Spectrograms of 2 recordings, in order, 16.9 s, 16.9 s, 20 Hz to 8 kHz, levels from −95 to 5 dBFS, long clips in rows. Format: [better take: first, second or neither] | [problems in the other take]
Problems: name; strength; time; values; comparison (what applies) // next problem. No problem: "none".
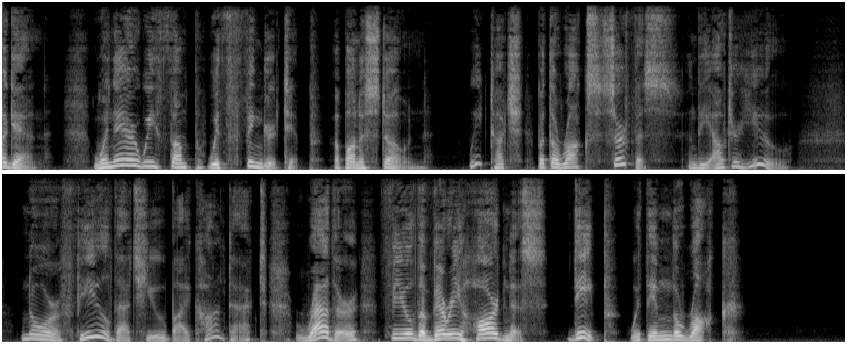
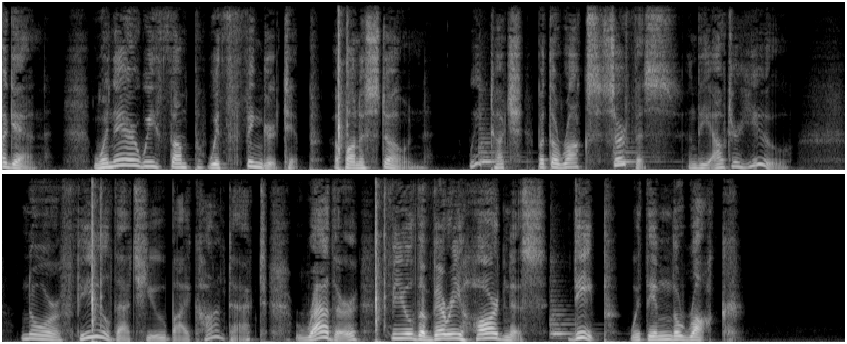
first | background sound (Bowed string instrument + Typing); 12 dB below the speech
